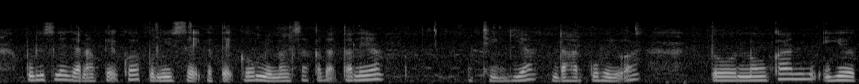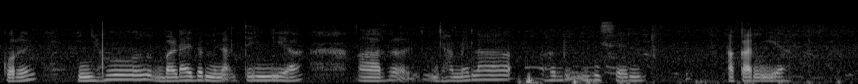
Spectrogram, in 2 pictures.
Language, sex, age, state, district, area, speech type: Santali, female, 30-45, West Bengal, Uttar Dinajpur, rural, spontaneous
